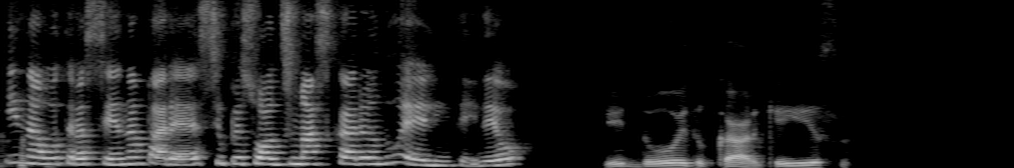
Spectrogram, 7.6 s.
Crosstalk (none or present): none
